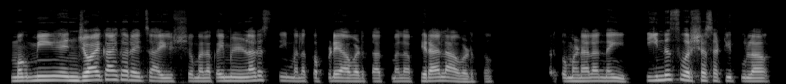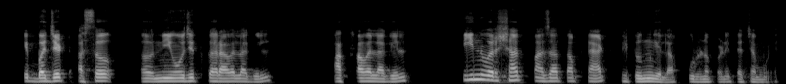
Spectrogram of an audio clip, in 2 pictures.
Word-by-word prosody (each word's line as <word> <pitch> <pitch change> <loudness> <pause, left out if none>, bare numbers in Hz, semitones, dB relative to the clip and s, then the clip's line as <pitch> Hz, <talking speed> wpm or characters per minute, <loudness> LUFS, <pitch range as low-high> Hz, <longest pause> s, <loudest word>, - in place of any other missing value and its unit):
मग 170 +1 +4
मी 190 +1 +5 0.2
एन्जॉय 185 +2 +7
काय 215 0 +3
करायचं 190 -4 0
आयुष्य? 150 0 -2
मला 155 0 -1
काही 165 +1 -1
मिळणारच 170 +4 +1
नाही. 175 - -5
मला 155 0 -4
कपडे 155 +1 0
आवडतात, 145 -1 -1
मला 145 0 -4
फिरायला 165 +1 +3
आवडतं." 130 -2 -4
तर - - -25
तो 155 - -4
म्हणाला 155 +1 +1
नाही 160 -3 0
3च 195 - 0
वर्षासाठी 180 -4 +1
तुला 150 -2 +1 0.5
हे - - 0
बजेट 155 +3 +5
असं 160 +4 +1 0.3
अ, 140 0 -2
नियोजित 150 +2 +2
करावं 140 -2 +1
लागेल, 140 +2 -4 0.7
आखावं 145 +1 0
लागेल, 135 +3 -2 0.6
3 225 +2 +4
वर्षात 190 -2 +3 0.2
माझा 155 -1 -1
आता 150 0 -5
फ्लॅट 145 -2 -3 0.2
भेटून 140 +1 -2
गेला 110 -4 -3
पूर्णपणे 120 -1 -8
त्याच्यामुळे. 115 -1 -10
155 Hz, 155 wpm, -26 LUFS, 140-170 Hz, 0.7 s, एन्जॉय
